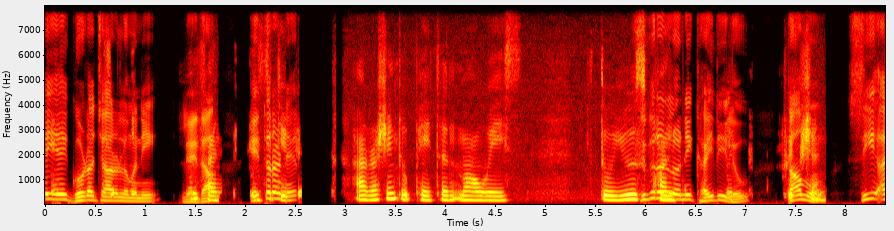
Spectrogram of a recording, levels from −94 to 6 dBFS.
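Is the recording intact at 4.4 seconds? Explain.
Yes, the speech at 4.4 seconds is intact, with nothing beyond the normal call microphone processing, which cuts off everything above 8 kHz and trims the lowest bass.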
